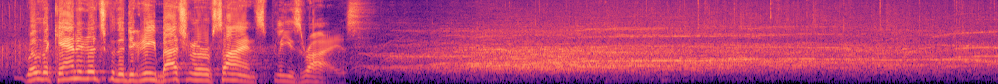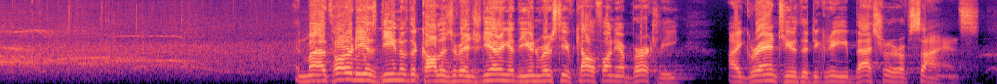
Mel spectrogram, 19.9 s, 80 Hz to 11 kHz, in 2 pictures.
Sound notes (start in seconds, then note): 3.8 applause and cheering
